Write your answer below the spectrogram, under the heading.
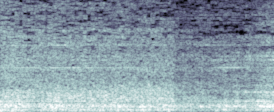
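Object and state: Nothing is struck.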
